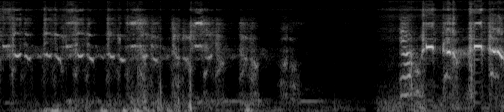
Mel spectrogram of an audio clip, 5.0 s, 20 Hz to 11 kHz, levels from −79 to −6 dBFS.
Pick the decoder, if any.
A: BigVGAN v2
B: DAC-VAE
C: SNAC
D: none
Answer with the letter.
B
